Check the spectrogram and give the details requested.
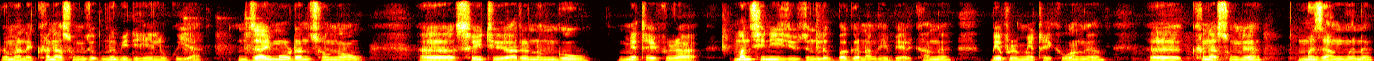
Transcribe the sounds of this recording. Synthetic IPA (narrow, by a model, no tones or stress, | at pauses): manɯkʰɯnasuŋzɔp̚nɯbidihejlukɯja̰ | zajmɔɾdansɔŋaw | sɯjtʰɯaɾɯnɯŋɡɯw | metʰajpʰɯɾa | mansiniziwzɯŋlɯbaɡɯnaŋhejbḛɾkʰaŋɯ | bepʰɯɾmetʰajkʰɯwaŋɯ | kʰɯnasuŋnɯmɯzaŋmɯnɯ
